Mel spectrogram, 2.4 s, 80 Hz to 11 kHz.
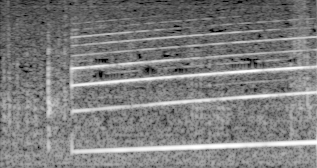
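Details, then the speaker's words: Steady tone rising slowly in pitch as a Physio-Control LifePak12 defibrillator charges, during a training demonstration of disarming the charge without a shock for conscious VT. "so for conscious vt we don't deliver a shock the machine's still going to charge up what you want to do is when you charge it up"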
